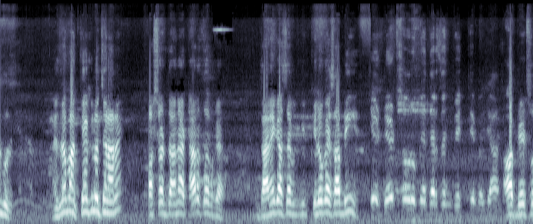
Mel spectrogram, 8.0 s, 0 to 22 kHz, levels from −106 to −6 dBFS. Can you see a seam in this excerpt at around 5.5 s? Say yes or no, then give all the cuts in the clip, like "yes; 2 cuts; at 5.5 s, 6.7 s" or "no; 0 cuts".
yes; 2 cuts; at 2.2 s, 5.5 s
